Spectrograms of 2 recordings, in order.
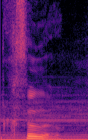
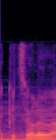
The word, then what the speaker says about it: Cthulhu: This is a word that everybody disagrees on the pronunciation of. – Sure. – I've always said Cthulhu. Is that close? – I would say Cthulhu, I mean, yeah.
